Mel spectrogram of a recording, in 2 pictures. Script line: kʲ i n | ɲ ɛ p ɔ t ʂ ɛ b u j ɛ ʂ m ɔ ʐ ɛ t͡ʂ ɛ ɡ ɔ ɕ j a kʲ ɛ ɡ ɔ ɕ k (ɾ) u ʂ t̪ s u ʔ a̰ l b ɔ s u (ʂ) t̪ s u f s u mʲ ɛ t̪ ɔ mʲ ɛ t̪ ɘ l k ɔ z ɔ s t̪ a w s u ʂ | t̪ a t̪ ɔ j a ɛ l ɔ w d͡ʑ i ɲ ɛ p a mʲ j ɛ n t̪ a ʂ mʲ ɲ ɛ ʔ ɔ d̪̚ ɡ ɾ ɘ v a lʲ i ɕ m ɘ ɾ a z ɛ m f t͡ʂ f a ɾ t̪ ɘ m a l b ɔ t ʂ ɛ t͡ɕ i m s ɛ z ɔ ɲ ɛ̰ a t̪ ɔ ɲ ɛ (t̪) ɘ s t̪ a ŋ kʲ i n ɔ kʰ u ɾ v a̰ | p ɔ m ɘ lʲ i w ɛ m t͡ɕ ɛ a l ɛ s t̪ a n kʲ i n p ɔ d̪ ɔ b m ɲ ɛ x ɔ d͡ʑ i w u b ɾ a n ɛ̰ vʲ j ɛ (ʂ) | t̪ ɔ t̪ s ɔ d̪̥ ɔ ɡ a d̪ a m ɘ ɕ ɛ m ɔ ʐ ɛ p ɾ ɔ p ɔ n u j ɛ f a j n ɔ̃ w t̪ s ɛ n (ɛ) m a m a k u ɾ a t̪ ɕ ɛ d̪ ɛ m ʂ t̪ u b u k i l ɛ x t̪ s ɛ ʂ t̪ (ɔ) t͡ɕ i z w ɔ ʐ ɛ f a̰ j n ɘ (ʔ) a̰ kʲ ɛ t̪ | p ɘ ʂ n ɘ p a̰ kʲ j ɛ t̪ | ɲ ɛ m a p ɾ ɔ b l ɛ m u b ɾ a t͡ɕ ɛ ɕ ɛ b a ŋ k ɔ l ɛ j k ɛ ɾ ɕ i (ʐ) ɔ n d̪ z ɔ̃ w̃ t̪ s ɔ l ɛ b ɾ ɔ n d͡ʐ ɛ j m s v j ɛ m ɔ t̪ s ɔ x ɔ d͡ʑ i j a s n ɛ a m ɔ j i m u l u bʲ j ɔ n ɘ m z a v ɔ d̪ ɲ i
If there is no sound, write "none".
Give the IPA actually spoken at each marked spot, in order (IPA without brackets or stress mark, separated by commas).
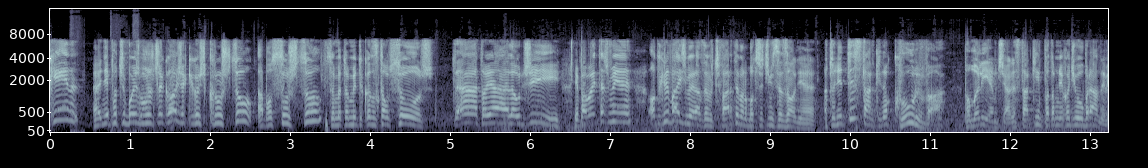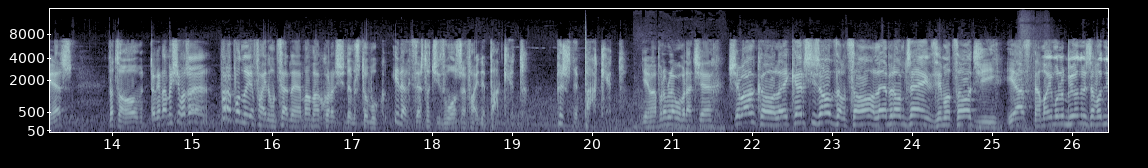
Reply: ɾ, ʂ, t̪, ʂ, ɛ, ɔ, p, ʐ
